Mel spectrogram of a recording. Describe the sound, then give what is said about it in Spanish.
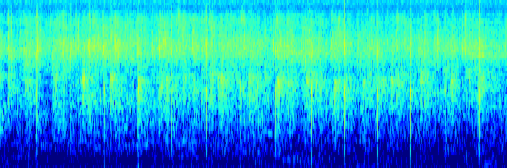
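A church audience applauds steadily for several seconds to welcome a visiting pastor, many hands clapping in a dense, even patter with a few sharper claps standing out, fairly quiet. “Un aplauso, por favor.”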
